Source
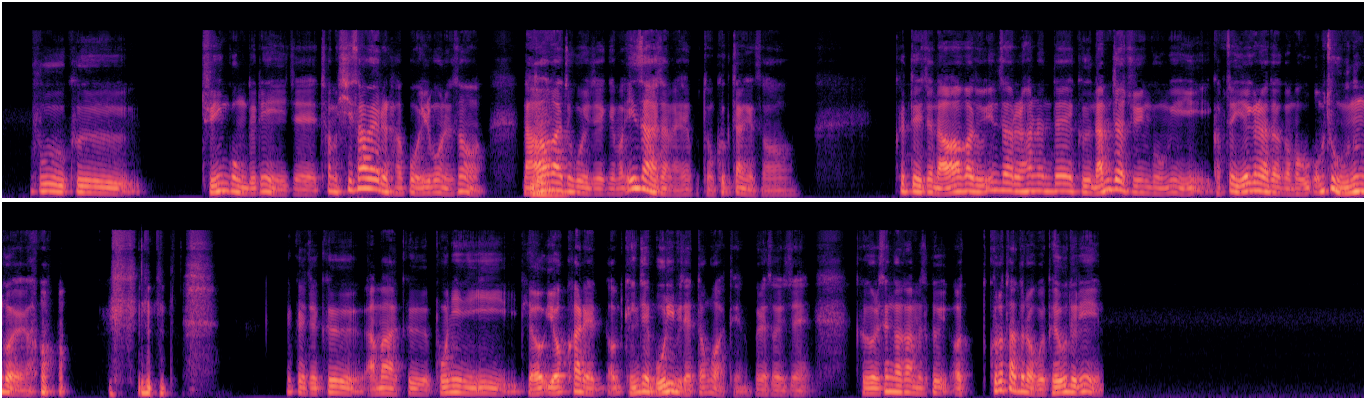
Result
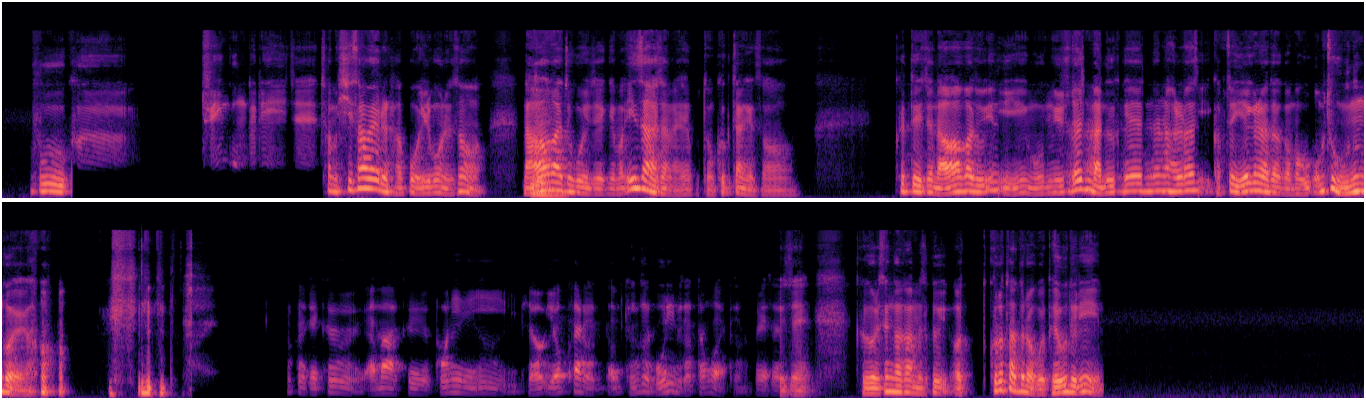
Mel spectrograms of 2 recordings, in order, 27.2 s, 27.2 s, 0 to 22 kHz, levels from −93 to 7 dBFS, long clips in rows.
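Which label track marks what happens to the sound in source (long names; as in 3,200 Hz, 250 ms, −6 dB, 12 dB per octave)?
0.690000	3.210000	Butterworth high-pass 770 Hz 96 dB per octave
9.960000	11.960000	reverse
15.510000	21.400000	formant filter swept between two vowels a-e 2 Hz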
